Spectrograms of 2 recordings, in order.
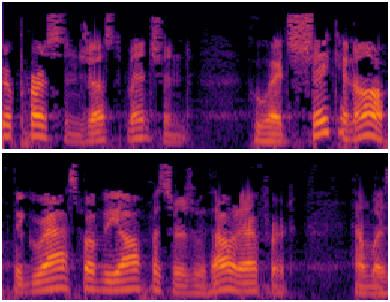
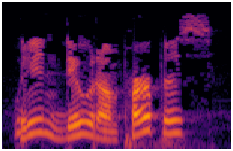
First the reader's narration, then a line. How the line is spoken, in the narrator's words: exclaimed Betsy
